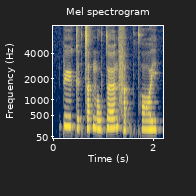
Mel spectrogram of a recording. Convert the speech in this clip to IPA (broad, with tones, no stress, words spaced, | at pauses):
pyː˥kɪ˧k̚ t͡sɐ˨˥t̚mo˨wt̪œː˨˧n fɐ˨˥t̚ʊ˨˥k̚ t̪ʰɔː˧j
